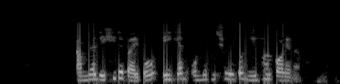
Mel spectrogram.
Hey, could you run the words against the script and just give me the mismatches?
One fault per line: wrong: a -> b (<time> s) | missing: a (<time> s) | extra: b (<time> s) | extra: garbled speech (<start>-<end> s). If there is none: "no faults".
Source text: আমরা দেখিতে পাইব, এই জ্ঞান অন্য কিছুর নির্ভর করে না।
extra: উপর (2.3 s)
